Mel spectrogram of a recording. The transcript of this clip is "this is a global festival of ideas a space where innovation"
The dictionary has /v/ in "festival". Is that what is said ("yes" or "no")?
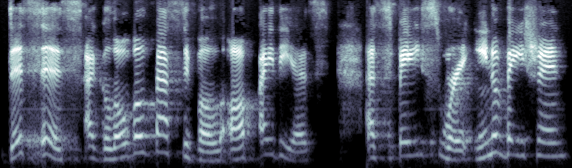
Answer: yes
